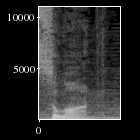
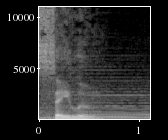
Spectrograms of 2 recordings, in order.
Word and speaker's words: salon: you pronounce this one it is pronounced as Salon usually mispronounced as Salon Salon refers to a place for beauty treatments like hairdressing or historically An Elegant room for Gatherings of intellectuals and artists the stress is on the second syllable and the O has a soft open Sound example she visited the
